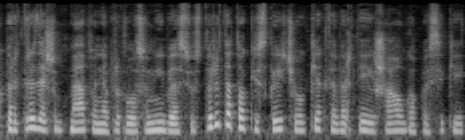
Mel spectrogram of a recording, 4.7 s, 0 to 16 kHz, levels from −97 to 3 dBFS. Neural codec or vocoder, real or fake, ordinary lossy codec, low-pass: vocoder, 48 kHz, 128 mel bands, Vocos; fake; AAC, 64 kbps; 14.4 kHz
